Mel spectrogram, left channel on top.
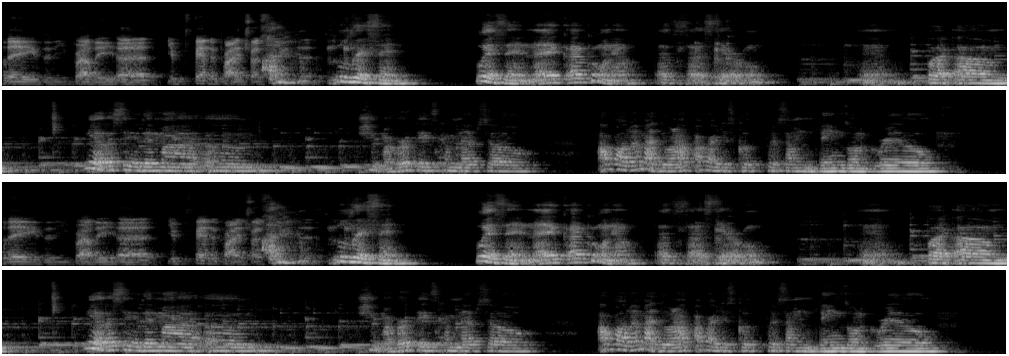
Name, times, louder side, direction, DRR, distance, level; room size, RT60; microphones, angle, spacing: voice 1, 0.0-3.3 6.7-7.0 12.3-12.4 19.4-19.6, left 3 dB, 90° left, 2 dB, 0.6 m, -36 dB
voice 2, 2.6-3.0 3.3-4.1 4.7-7.6 8.5-10.1 10.9-12.8 13.6-15.3 16.0-19.4, right 1 dB, 5° right, -1 dB, 0.5 m, -26 dB
sound 1, 7.9-14.7, equal, 65° right, 0.7 m, -38 dB
2.3 x 2.3 x 2.5 m, 0.43 s
head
